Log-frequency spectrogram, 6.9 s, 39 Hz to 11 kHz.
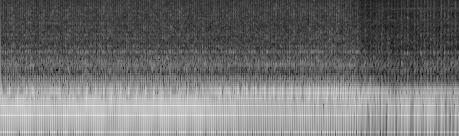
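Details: Toyota 1NZ-FE that would not idle on its own, idle air control valve looked fine, throttle body port suspected: catches and settles into a steady low idle hum, tone loosening near the end; normal idle.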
